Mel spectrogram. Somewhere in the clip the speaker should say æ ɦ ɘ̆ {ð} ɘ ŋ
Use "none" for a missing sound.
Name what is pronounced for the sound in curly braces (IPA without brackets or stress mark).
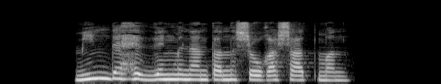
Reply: ðː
